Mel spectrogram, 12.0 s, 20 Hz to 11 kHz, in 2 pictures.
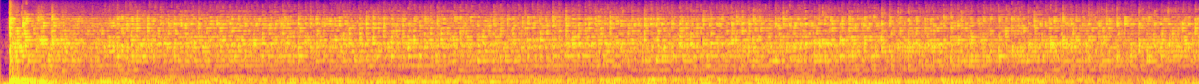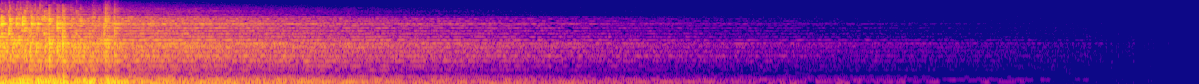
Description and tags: again the same as before but this time with reverberation and a 2s long tail.
gurgling, metal, oscillating, reverberated, shimmying, spinning, whirring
